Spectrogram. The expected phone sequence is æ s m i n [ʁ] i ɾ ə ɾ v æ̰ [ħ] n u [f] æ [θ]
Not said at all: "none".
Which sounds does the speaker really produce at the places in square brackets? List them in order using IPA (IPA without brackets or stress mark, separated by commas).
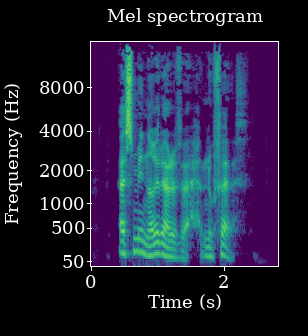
ʁ, ħ, f, θ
